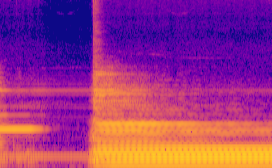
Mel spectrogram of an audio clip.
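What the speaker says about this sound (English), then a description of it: "So we're going to start off the lick by hitting that top string," An open high E string on a guitar is struck once after a brief pause, ringing out loud and sustained with a bright attack and a steady, slightly effected tone.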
